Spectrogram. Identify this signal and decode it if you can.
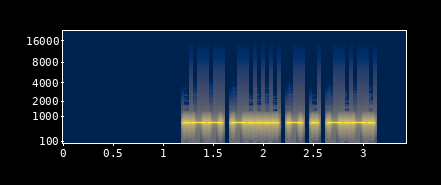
Morse code, heard as a keyed tone, about 30 wpm, 700 Hz. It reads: W6TEC
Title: USA Call Signs - 5 Characters - 3x Character Spacing - 30wpm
